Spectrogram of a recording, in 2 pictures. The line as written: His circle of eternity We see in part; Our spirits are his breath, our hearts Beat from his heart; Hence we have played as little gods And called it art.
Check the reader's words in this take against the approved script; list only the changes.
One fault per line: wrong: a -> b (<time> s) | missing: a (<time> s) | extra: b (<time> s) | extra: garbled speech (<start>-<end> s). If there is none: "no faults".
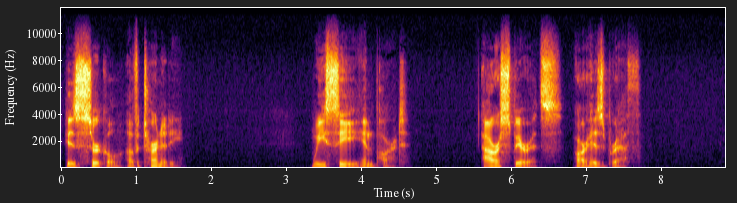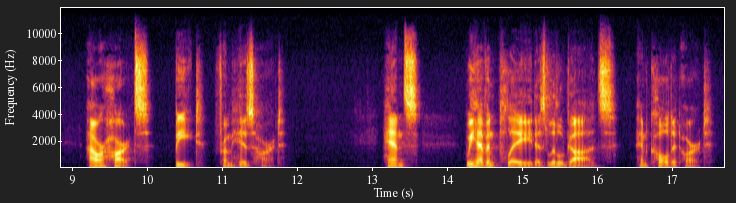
wrong: have -> haven't (14.4 s)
